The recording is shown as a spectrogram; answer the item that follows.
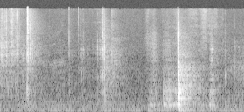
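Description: Faint rustling of a paper sticker-label sheet being handled, with small ticks and one sharper click near the end as the plastic ink pad case is picked up.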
